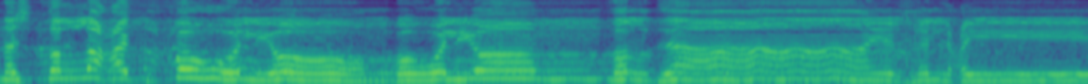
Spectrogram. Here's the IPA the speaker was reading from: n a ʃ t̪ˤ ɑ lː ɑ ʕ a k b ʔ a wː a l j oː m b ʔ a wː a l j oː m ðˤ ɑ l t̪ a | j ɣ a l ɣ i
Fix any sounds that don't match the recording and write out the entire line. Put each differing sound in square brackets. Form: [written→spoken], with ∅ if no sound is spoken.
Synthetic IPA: n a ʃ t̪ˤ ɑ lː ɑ ʕ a k b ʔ a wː a l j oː m b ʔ a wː a l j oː m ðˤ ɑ l [t̪→d̪] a | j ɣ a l [ɣ→ʕ] i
